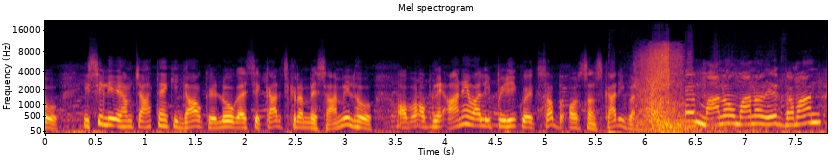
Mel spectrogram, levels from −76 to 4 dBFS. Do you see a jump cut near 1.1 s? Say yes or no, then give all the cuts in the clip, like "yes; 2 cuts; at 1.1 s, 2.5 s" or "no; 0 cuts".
no; 1 cut; at 6.4 s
